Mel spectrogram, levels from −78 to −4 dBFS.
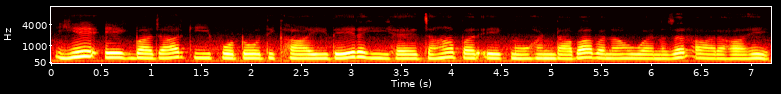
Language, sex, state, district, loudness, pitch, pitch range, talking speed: Hindi, male, Rajasthan, Jaipur, -14 LUFS, 215 Hz, 205-230 Hz, 165 wpm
